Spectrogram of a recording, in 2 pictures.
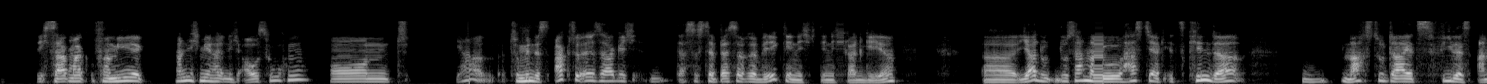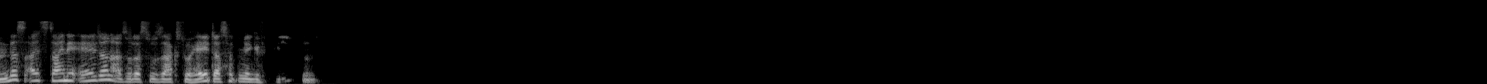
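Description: At 4.67–4.69 s, 8.40–8.44 s, 10.95–11.03 s and 16.16–16.18 s the speech shows concealed Bluetooth headset packet loss. Voice packets were lost, and the phone refilled each gap by repeating the closest-matching recent stretch of waveform. The short losses, about 23 ms, are the briefest. The 38 ms gap and the 83 ms gap at 10.95 s give a held buzzy tone at full level, then a slight warble as real speech resumes. On a waveform these gaps show as periodic, copy-pasted cycles. A spectrogram shows flat harmonic stripes instead of moving formants, all within the mSBC codec's 8 kHz band.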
